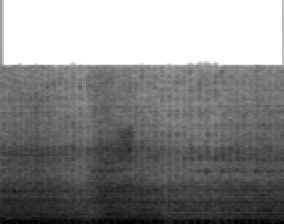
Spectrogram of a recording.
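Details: Yamaha Vega ZR motorcycle idling roughly with loose clattery rattle over uneven beat and smoking; loose cam chain, worn loose piston and bearings suspected as causes.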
